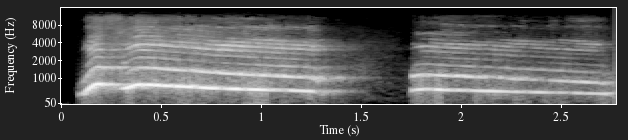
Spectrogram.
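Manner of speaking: high, loud cheering whoop; excited whoop. Real, not acted. Teacher cheering kids through dog poses, loud whoop.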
